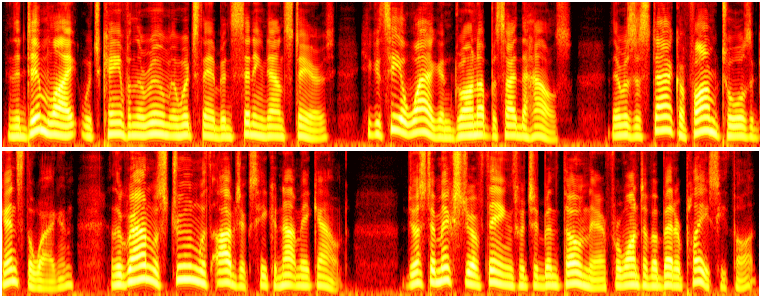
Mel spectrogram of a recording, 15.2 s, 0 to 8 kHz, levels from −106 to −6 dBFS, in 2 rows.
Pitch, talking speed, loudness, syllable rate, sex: 160 Hz, 260 wpm, -19 LUFS, 6.0 syllables/s, male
